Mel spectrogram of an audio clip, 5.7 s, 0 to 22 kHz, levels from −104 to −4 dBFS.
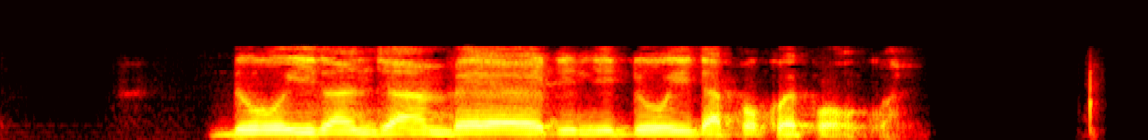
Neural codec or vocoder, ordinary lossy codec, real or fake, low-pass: codec, 16 kHz, 2 kbps, FunCodec, trained on Chinese and English, 25 frames a second; MP3, 32 kbps; fake; 5.4 kHz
